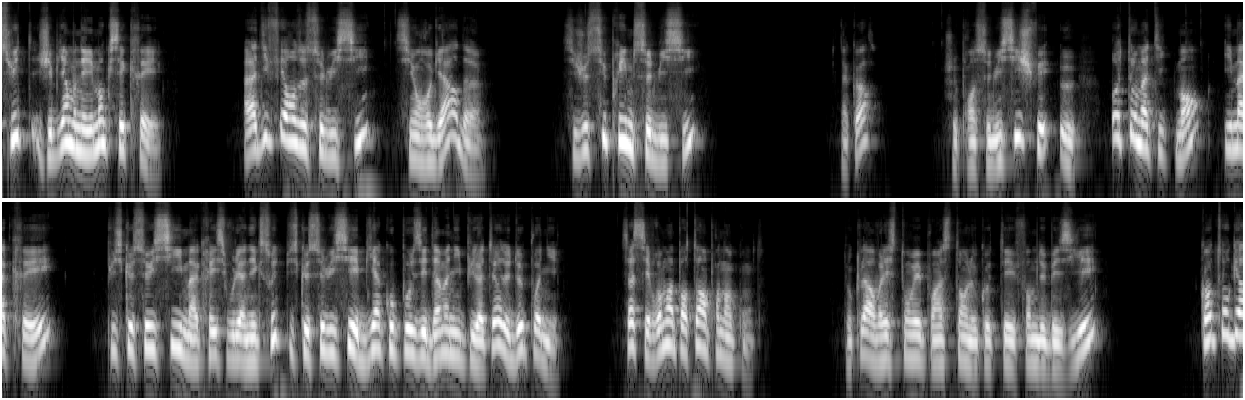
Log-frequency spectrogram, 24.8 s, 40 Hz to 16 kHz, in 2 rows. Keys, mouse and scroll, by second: 3.4 Tab, 3.8 click, 4.4 Tab, 5.8 click, 7.3 x, 9.3 click, 10.4 e, 20.3 Tab.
